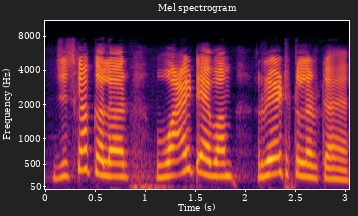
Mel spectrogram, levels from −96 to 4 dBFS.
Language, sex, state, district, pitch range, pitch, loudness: Hindi, female, Jharkhand, Garhwa, 245-295 Hz, 260 Hz, -13 LUFS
